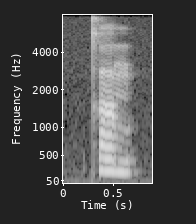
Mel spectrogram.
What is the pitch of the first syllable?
low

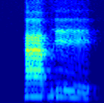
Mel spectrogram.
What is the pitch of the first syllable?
high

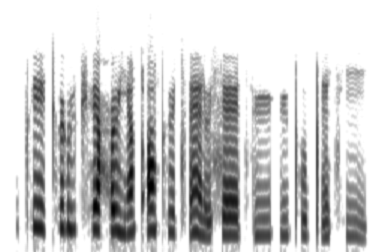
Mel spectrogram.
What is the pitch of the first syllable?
falling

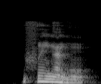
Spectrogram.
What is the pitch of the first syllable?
high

